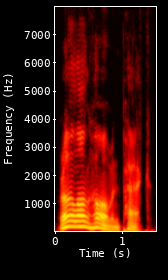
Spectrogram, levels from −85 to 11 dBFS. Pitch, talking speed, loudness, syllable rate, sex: 140 Hz, 200 wpm, -17 LUFS, 4.4 syllables/s, male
